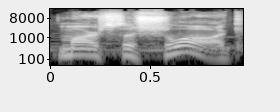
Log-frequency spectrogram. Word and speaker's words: Marsaxlokk: This fishing village's name might look like a mouthful, but it's not too bad once you realized it's pronounced Marsaxlokk and translated to southeastern port.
